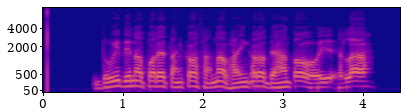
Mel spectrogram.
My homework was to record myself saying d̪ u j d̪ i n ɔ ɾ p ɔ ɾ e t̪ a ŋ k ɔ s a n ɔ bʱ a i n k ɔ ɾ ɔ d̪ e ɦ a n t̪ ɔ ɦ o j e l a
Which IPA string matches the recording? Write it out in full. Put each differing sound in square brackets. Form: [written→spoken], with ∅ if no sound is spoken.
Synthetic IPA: d̪ u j d̪ i n ɔ [ɾ→∅] p ɔ ɾ e t̪ a ŋ k ɔ s a n ɔ bʱ a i [n→ŋ] k ɔ ɾ ɔ d̪ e ɦ a n t̪ ɔ ɦ o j e l a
